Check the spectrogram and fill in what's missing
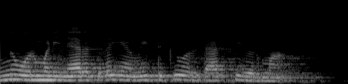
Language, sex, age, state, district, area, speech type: Tamil, female, 18-30, Tamil Nadu, Cuddalore, rural, read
